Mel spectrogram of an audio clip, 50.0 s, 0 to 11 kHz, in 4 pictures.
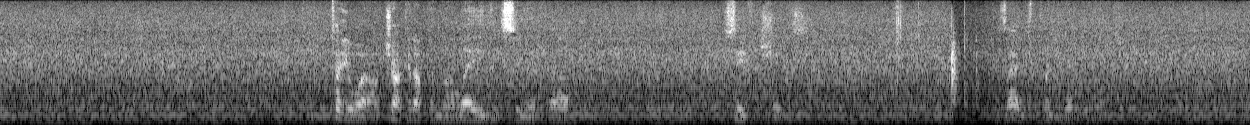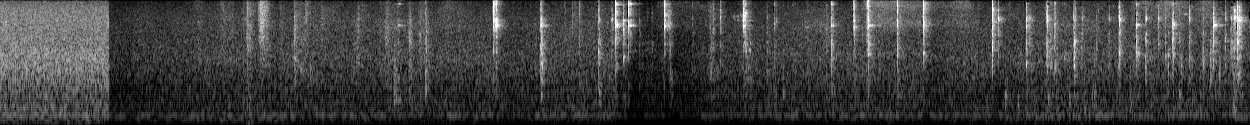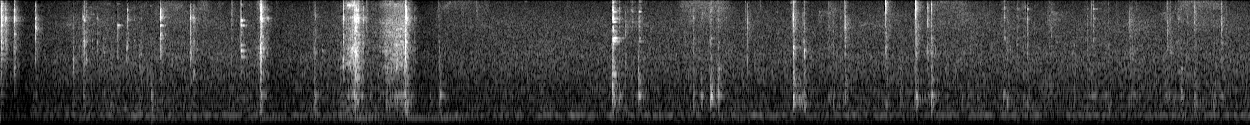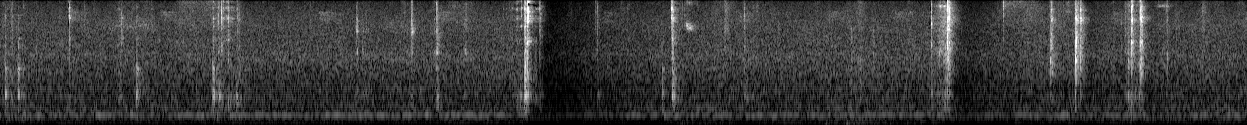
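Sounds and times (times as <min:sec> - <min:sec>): steady low hum: 0:00.0 - 0:49.9
metal clinks and knocks: 0:22.4 - 0:29.6.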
